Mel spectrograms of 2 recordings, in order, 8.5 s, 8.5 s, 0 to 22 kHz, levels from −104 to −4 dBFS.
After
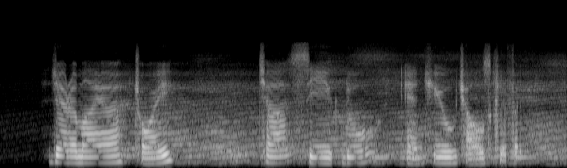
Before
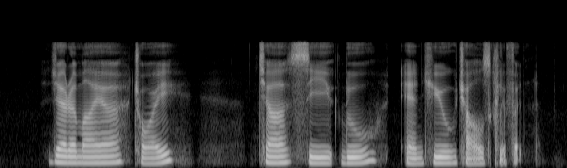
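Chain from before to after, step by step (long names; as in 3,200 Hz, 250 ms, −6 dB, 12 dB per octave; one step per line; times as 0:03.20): dynamic equaliser 760 Hz, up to +8 dB, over −48 dBFS, Q 1.1
brickwall limiter −24.5 dBFS, peak gain reduction 11 dB
loudspeaker in its box 300–3,000 Hz, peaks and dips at 310 Hz +6 dB, 600 Hz −3 dB, 870 Hz +6 dB, 1,600 Hz −6 dB, 2,200 Hz −7 dB
feedback delay with all-pass diffusion 1,084 ms, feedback 54%, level −15.5 dB
barber-pole flanger 5.1 ms +1.8 Hz
level +8 dB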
